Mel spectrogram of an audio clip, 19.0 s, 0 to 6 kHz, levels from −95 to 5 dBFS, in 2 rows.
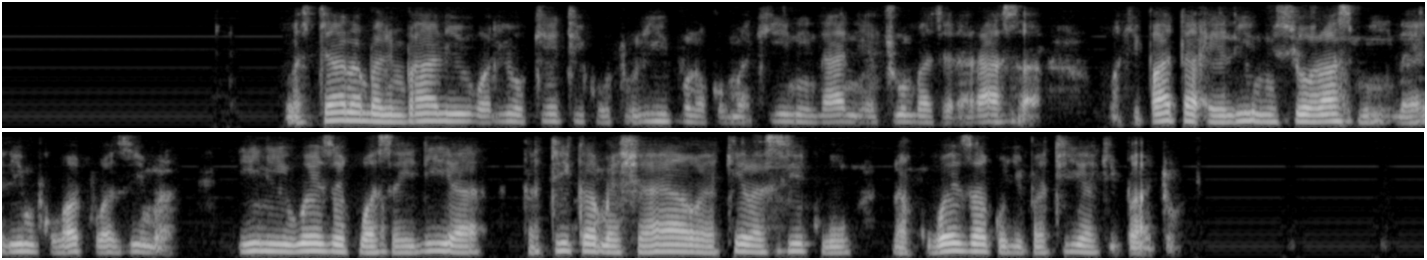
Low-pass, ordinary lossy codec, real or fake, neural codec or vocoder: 5.4 kHz; AAC, 48 kbps; fake; vocoder, 22.05 kHz, 80 mel bands, HiFi-GAN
